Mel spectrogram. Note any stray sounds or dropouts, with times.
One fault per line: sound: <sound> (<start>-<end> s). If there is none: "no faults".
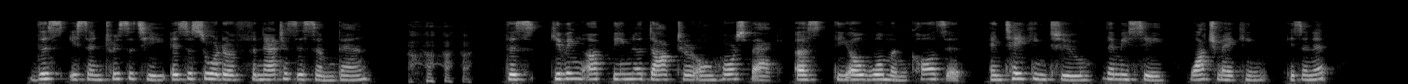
sound: laugh (4.1-4.8 s)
